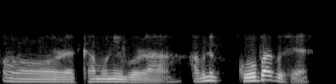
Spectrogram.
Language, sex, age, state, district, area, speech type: Assamese, male, 45-60, Assam, Majuli, rural, conversation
